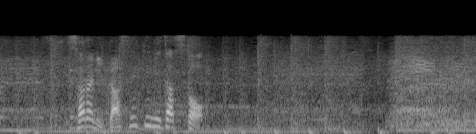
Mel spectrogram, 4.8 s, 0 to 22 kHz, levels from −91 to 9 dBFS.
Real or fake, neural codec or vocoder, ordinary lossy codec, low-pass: real; none; AAC, 32 kbps; 7.2 kHz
